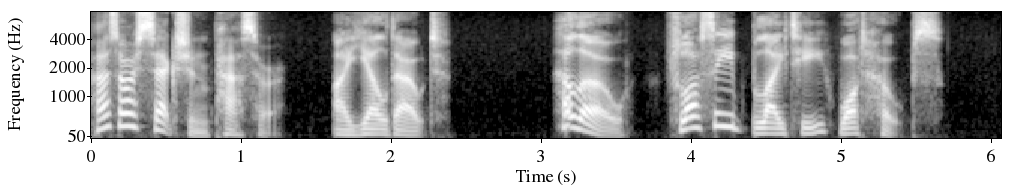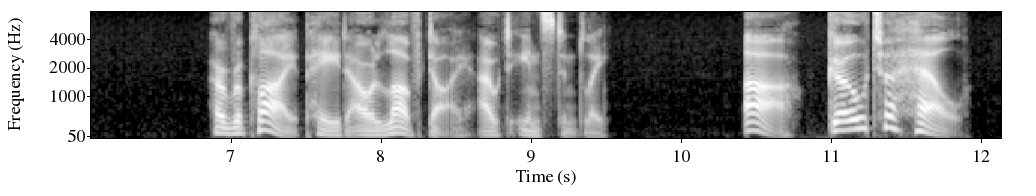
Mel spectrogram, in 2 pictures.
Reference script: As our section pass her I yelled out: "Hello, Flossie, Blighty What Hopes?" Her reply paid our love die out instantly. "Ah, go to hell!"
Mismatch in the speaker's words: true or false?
false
